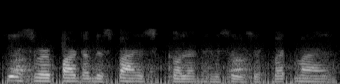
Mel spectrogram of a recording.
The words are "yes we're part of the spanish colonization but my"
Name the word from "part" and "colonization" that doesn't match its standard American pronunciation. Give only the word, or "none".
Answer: colonization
